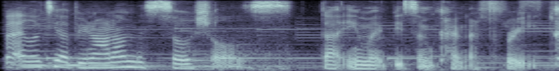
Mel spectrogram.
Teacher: Kind of gets connected and sounds like kinda.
